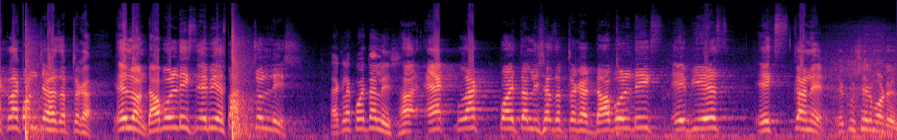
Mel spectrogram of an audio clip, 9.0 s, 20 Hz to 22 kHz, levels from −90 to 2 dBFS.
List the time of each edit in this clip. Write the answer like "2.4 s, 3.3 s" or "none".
none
